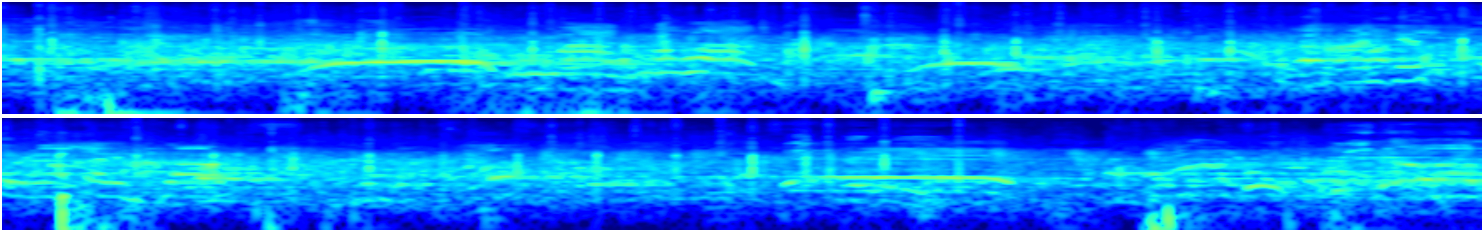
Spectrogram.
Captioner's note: applause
